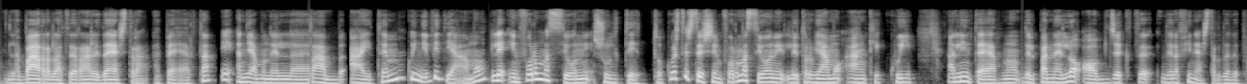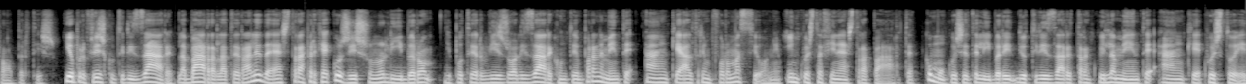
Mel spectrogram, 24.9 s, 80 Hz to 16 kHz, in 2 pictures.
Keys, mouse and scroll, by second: 3.8 click, 8.6-9.2 drag, 17.7 click.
